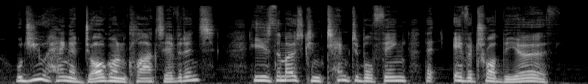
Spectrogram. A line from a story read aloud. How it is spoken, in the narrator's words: Haynes shouted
